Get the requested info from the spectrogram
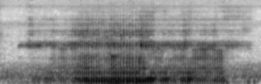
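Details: Sleeping St. Bernard dog, owner says allergies are hitting her hard, snoring: a deep, rumbling, fluttering snore on a long breath in, then a quieter breath out.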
